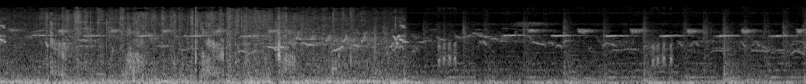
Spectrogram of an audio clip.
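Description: Birds chirping repeatedly in short, quick rising and falling calls over a steady low background noise.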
